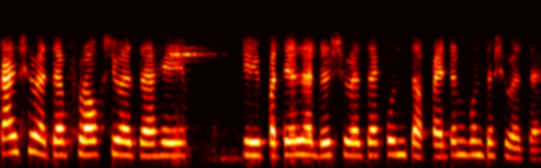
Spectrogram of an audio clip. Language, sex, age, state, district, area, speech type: Marathi, female, 18-30, Maharashtra, Yavatmal, rural, conversation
